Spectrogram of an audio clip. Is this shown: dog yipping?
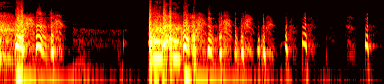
no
